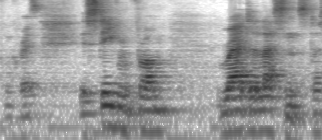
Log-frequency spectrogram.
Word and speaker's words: Redolessence: welcome back to my channel, and I'm very happy that my first guest, apart from Chris, is Stephen from Redolessence.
